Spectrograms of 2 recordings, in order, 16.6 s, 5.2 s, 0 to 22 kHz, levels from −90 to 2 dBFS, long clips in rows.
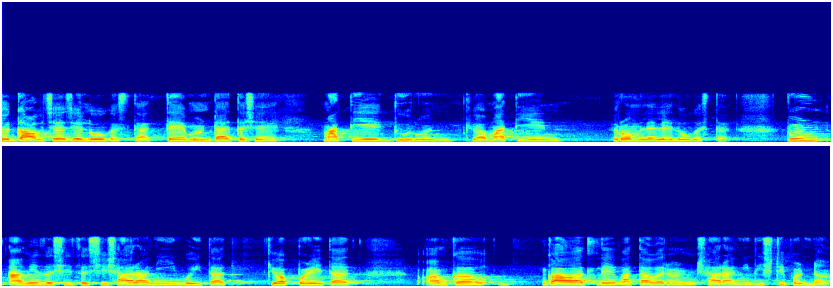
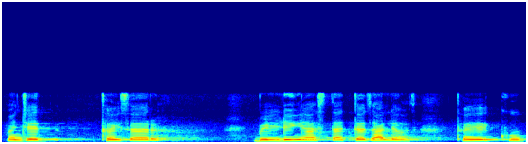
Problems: none marked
